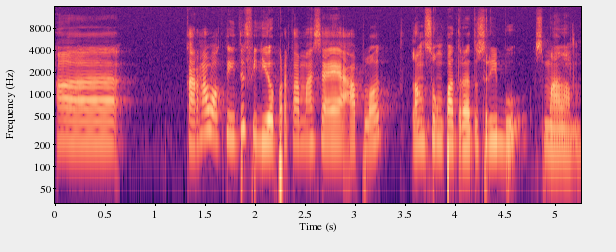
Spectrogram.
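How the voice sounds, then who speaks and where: A woman talks at a moderate pace in a medium pitch. She has a plain, everyday voice. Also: ordinary pitch variation. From Papua. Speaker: content creator. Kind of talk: podcast interview.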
